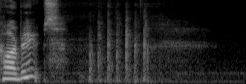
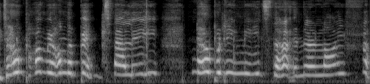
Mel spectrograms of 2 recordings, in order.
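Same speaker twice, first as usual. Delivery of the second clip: laughing protest; 11 semitones higher, 6 dB louder than usual. Real, not acted. Protesting being on big telly.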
